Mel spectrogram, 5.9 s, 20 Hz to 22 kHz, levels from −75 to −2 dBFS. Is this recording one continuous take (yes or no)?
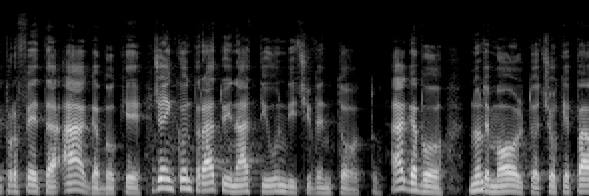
no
